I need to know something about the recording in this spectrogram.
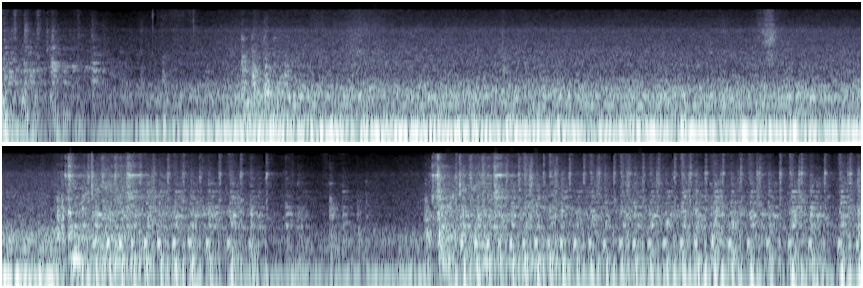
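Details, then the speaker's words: Lawn-Boy Insight single-stage snow blower, complaint of surging rpm: two-stroke buzz that seems a bit hard to start, then off choke the idle speed drifts up and down mildly; owner's fuel quality suspected, carburetor not yet checked. "so it seems to start a little bit hard maybe at first here but once it's running and off choke the rpms they bounce a little bit but nothing too wild makes me wonder about the fuel quality and the type of fuel that the owner is using in the machine"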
